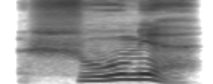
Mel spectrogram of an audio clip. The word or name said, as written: 书面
